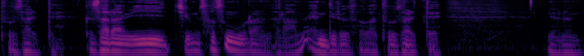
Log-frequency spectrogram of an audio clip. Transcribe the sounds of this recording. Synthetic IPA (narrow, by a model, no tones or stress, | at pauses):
tusʰaɭt͈e̞ | kɯs̬ʰaɾamit͡ɕiɡɯmsʰʌsʰɯŋmuɾɦanɯnsʰaɾamendɯɾjosʰʌɡatus̬ʰaɭt͈e̞ | mjʌnɯn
